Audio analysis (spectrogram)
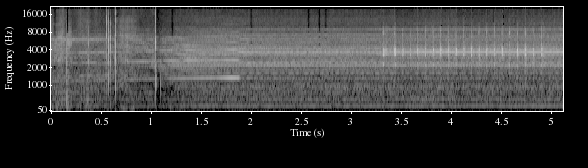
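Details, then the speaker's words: Olivetti M300-30/P, BA366 motherboard, hard disk hooked up at power-on; faint whine rises and settles as platters spin up, then quick even seek ticks about three per second, no errors, drive detected. "It's seeking. The hard disk is seeking. It doesn't seem to have any errors."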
